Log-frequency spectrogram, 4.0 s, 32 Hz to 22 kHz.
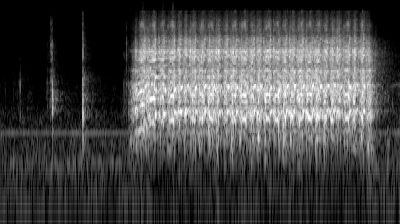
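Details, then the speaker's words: Snap-On CBR 30 12-volt cordless drill with a broken forward/reverse selector switch, run before teardown: a few clicks, then a harsh rattling whir for two seconds with a gritty edge; rough gearing, owner suspects it needs lubrication. "doesn't sound good either way it does it"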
